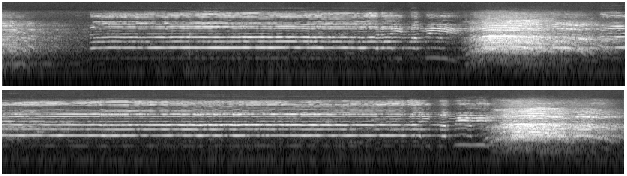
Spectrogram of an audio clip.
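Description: At a Bengali religious jalsa, a crowd bursts into loud takbir shouts twice, each a short, dense roar of many voices, set between stretches of a sustained, tonal chanting voice held over a PA.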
